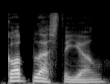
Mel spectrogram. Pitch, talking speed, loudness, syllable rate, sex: 130 Hz, 220 wpm, -18 LUFS, 4.3 syllables/s, male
